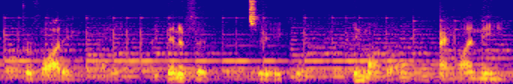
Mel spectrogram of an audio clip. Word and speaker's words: EQWell: but it also is another way of saying equal you know and and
